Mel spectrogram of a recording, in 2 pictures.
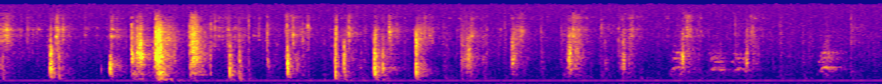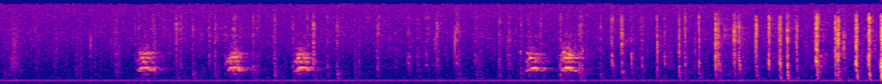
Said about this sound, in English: Ellen Henry's riding up the street, leading my horse.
